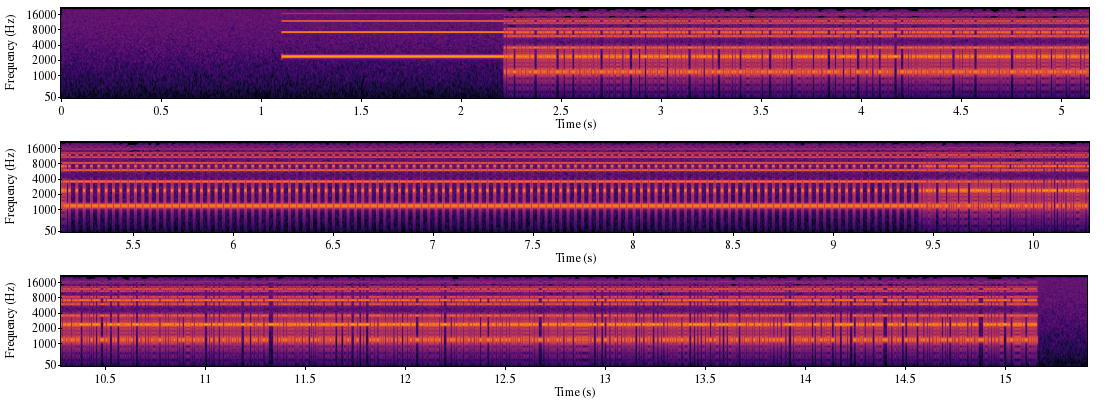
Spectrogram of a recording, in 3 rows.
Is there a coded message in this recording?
Yes: cassette data (Kansas City type), 300 baud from 1.1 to 15.2 s, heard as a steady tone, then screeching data.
